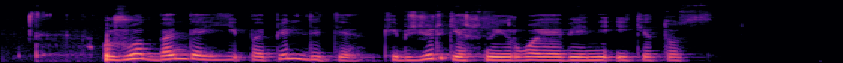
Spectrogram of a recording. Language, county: Lithuanian, Vilnius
